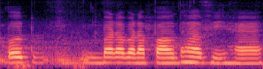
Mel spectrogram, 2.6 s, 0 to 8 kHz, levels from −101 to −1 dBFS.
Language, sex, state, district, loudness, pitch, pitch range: Hindi, female, Bihar, Vaishali, -20 LUFS, 185 Hz, 170-195 Hz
